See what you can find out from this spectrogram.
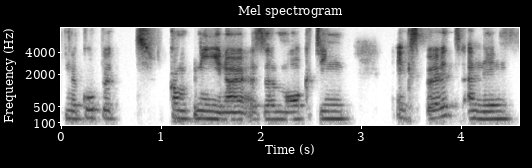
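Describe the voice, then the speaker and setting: A woman's voice: lowish voice, little pitch movement, a little fast, low-quality recording. A woman with a South African accent, guesting on a podcast and speaking enthusiastically, laughing often. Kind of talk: casual interview chat.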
